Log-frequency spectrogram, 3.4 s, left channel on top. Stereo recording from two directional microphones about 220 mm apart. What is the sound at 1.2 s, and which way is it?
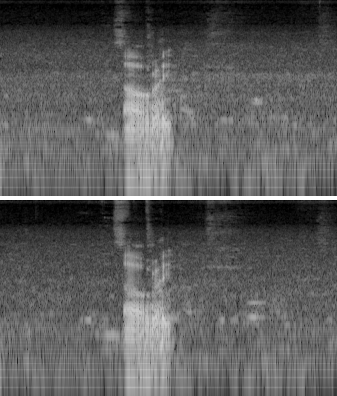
Speech, 15° right (ahead or behind).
